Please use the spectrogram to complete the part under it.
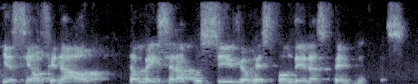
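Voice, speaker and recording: A man with a Brazilian Portuguese accent moderating a seminar, making measured, courteous announcements over an online call. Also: a little high, pushed and bright. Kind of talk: formal event moderation. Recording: echoey room.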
